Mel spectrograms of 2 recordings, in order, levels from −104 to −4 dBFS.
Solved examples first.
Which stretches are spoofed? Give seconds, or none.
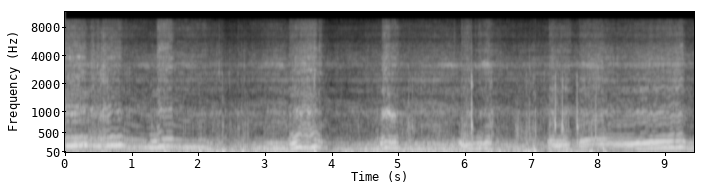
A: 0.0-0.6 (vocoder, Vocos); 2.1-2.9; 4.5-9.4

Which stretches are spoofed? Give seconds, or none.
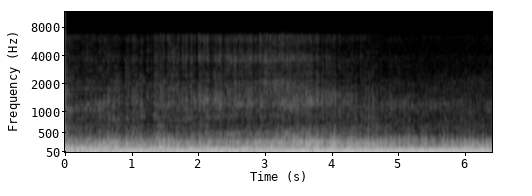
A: none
